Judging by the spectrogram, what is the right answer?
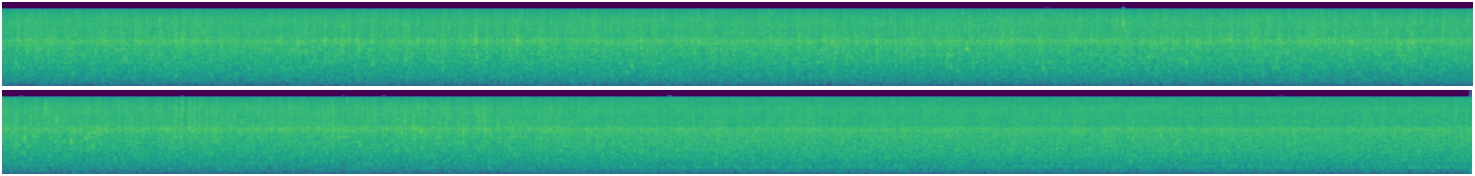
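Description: A rocky mountain stream and small waterfall rushing steadily over boulders, an even, unbroken rush of water.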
